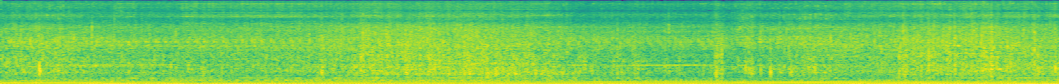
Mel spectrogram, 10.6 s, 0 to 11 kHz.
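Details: Kubota M6800 tractor (2004), pre-emissions diesel, 1,181 hours, 4WD with LA1002 loader and 8-speed mechanical shuttle: deep, even rumble staying steady throughout, no knocks, misses or rattles; healthy normal running.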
